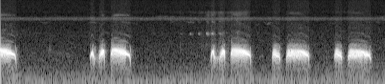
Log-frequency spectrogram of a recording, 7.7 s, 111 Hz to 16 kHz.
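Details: Spotted dove recorded 28 November 2017 at Bờ Y, Kon Tum, Vietnam. Phrases of quick double coos with a long mellow coo recur, then shorten to a single brief coo before each long note, given about every 1.2 seconds.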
